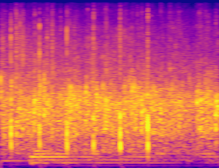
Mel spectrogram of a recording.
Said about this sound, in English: I don't mean to embarrass the cello player, but boy, she blessed my soul. Just really did. And then just, you can clap for that.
